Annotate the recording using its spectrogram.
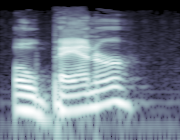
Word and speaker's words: Obanor: Obanor is how we pronounce that.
